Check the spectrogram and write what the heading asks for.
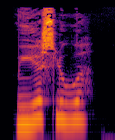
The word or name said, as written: MYRESLUGER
